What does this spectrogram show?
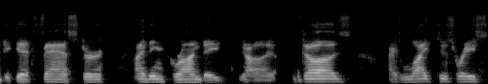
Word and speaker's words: Grande: Grande. Like in the Rio Grande River.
